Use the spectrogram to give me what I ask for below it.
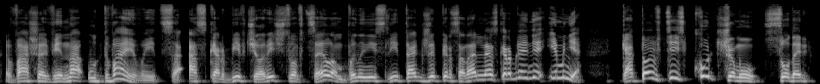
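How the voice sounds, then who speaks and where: A man's voice: on the high side, big pitch swings, fairly quick, dry recording, clean studio sound, voice pushed up. A man voicing a tiny, pompous male duelist who lectures in grand, formal declarations. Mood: stern.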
